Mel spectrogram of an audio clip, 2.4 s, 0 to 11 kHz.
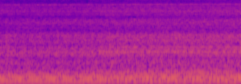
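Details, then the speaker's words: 2006 Ford F250 Super Duty 6.0 Power Stroke diesel after hard restart, check engine light on, idling with lumpy uneven rumble; running very rough; fuel pressure and FICM 48 V checked, cause not found. "running very rough but we just went and saw the fuel pressure"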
